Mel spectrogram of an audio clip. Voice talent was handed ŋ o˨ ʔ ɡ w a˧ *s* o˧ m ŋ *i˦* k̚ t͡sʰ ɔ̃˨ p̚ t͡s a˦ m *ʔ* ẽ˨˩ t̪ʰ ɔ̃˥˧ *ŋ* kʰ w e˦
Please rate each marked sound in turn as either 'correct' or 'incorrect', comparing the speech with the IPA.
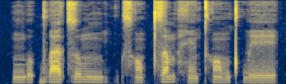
incorrect: t͡s, incorrect: i˨, incorrect: h, incorrect: m

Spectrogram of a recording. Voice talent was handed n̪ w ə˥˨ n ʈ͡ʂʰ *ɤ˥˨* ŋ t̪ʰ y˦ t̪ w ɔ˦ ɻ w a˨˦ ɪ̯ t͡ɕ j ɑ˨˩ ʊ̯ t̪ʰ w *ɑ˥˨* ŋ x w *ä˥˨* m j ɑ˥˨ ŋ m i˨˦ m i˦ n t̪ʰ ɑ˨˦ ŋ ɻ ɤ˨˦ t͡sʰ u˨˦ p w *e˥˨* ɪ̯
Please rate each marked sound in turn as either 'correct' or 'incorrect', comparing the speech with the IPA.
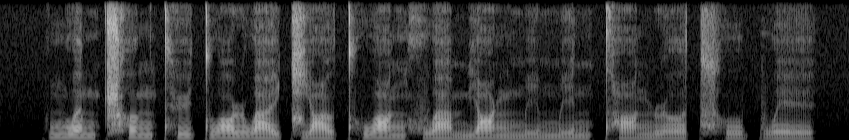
correct, correct, incorrect: ä˨˩, incorrect: e˨˩

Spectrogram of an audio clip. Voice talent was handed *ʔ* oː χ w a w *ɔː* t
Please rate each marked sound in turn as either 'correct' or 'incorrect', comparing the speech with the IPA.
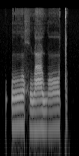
correct, correct

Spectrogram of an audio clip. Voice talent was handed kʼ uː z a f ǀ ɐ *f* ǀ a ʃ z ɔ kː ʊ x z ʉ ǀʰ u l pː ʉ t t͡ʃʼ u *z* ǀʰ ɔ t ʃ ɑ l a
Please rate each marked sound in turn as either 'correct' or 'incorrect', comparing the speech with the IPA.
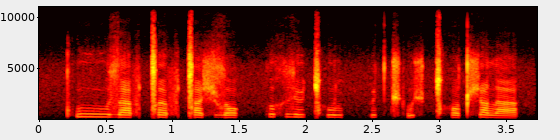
correct, incorrect: ʃ

